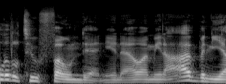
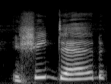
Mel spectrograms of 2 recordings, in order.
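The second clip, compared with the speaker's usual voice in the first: imitating Denise; 5 dB louder, slower than usual. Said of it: "the way Denise delivered that line".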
